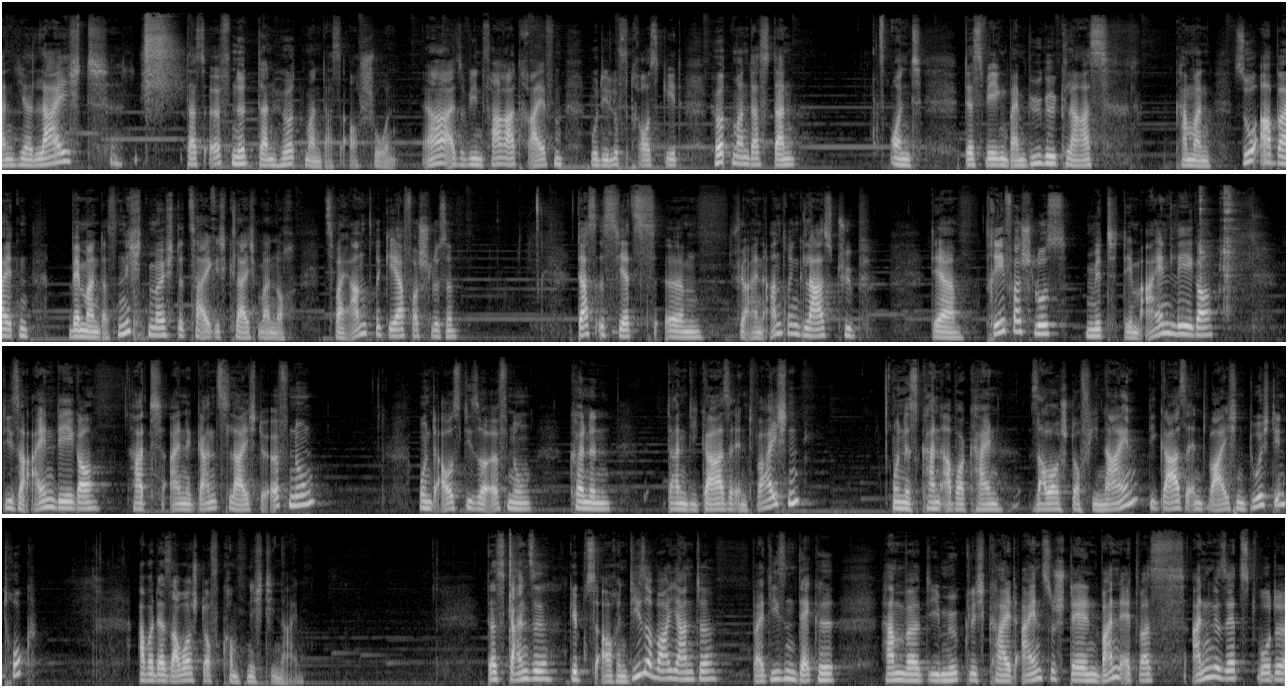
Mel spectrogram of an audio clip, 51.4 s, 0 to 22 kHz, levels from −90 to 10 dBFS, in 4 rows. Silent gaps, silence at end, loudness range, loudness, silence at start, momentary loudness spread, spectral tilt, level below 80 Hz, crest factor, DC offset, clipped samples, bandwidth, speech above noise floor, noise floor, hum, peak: none; 0 s; 4 LU; -21 LUFS; 0 s; 12 LU; -6 dB/octave; -56 dBFS; 20 dB; under 0.1%; under 0.1%; 16.5 kHz; 40 dB; -60 dBFS; none; -2 dBFS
